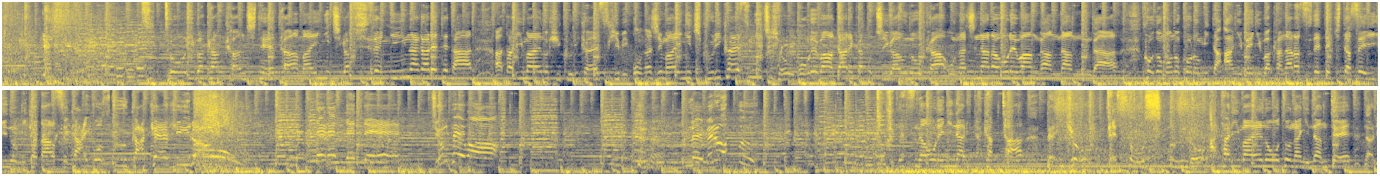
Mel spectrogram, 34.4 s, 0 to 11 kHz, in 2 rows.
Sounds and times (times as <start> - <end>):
Music: 0.0 - 34.3
Male singing: 1.8 - 23.5, 24.8 - 26.6, 27.5 - 34.3.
